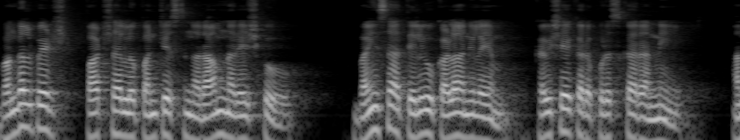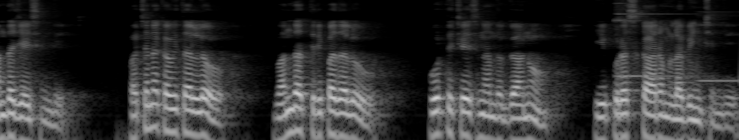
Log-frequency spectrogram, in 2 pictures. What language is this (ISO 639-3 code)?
tel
